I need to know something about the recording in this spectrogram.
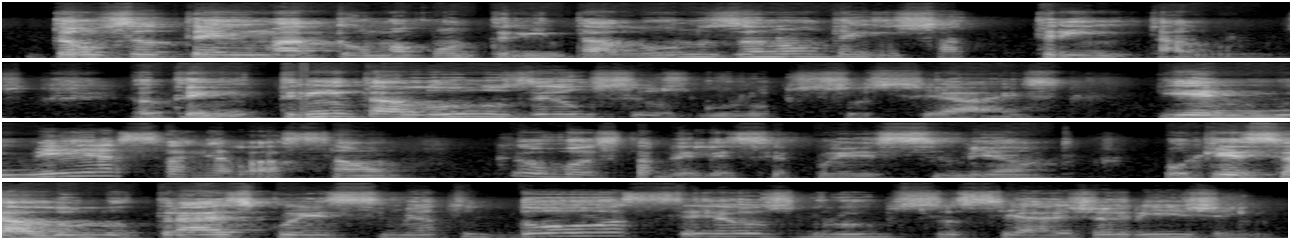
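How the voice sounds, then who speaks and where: A university lecturer with a Carioca accent, explaining concepts in a recorded lecture, building points through repeated lists and checking in with "né?". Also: male voice, fairly high pitch, quick pace, few pauses, pushed and bright, slightly rough. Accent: Carioca Portuguese. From Rio de Janeiro, Brazil. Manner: explanatory, repetitive rhetorical lists with frequent "né?".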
